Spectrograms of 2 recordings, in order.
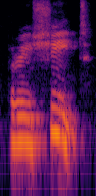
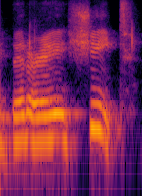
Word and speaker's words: Bereshit: So here you got B-R, silent letter, S-H-Y-T, Bereshit. So put a dot over that, put a dot here. So that tells you to say Bereshit.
